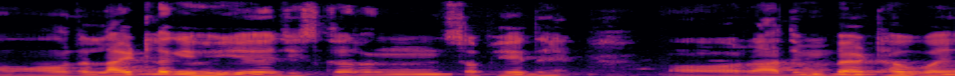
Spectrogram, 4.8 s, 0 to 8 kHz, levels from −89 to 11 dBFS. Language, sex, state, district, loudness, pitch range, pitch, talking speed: Hindi, male, Uttar Pradesh, Hamirpur, -28 LUFS, 105-115 Hz, 115 Hz, 175 wpm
